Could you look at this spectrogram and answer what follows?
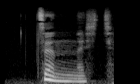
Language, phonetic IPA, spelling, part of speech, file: Russian, [ˈt͡sɛnːəsʲtʲ], ценность, noun, Ru-ценность.ogg
- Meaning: 1. value, importance, worth 2. valuable (often in plural)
